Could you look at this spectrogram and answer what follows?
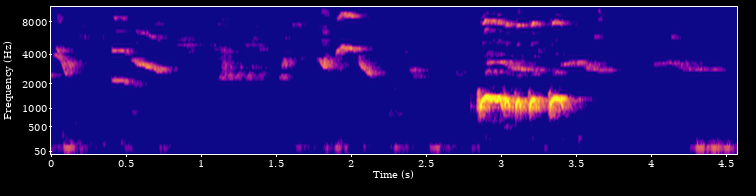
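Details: Local wild zebra dove, a clear, dense voice used as a lure: one short, fast burbling coo phrase about half a second long, with faint high chirps from other small birds before it and soft low knocks.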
